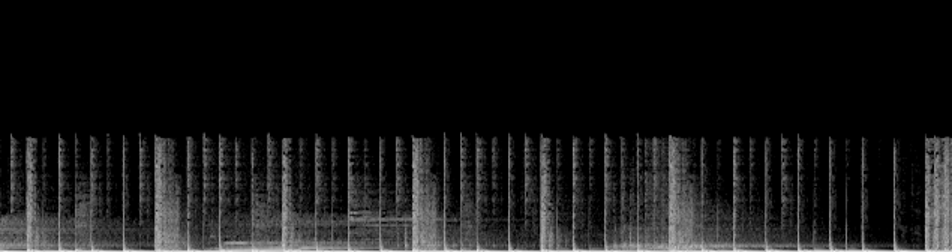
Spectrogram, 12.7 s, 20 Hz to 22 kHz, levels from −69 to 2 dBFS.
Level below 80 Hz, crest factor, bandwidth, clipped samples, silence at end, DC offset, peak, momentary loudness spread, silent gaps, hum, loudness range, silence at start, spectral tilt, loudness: -10 dBFS; 10 dB; 10.5 kHz; under 0.1%; 0 s; under 0.1%; 0 dBFS; 2 LU; none; none; 1 LU; 0 s; -5.5 dB/octave; -13 LUFS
